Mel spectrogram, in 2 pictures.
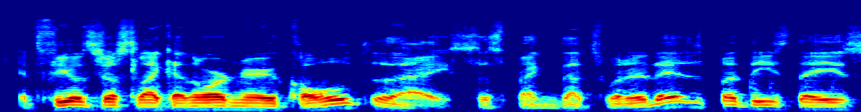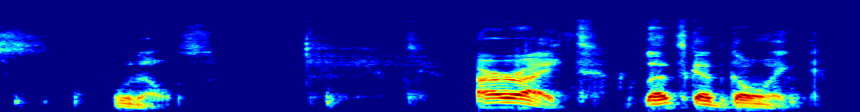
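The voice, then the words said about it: Hoarse voice. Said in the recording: “forgive me a little bit for my voice. It's a little bit hoarse.”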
